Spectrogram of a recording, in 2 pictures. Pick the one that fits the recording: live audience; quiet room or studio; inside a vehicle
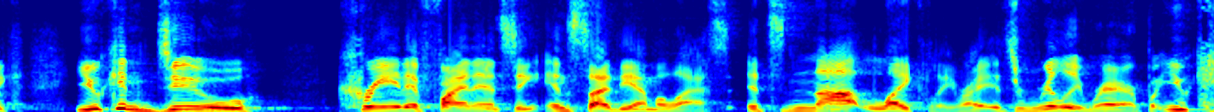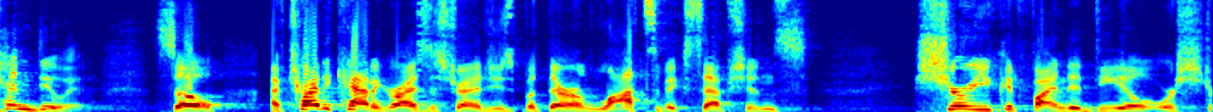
live audience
